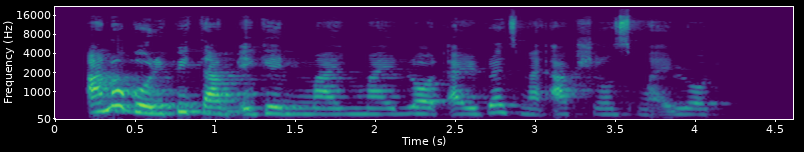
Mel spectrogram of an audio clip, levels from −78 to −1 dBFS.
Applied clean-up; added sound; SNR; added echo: neural mask model Resemble Enhance denoiser.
